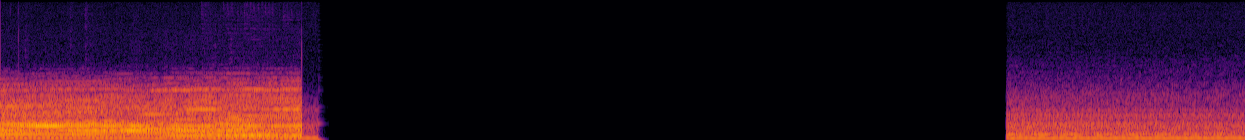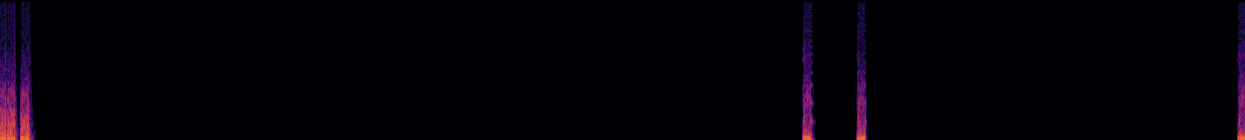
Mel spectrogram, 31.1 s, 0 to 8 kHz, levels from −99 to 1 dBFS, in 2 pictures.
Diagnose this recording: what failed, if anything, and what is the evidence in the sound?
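Mains hum sits under the whole recording as a steady 50 Hz tone with low harmonics. It is loud, only a few decibels below the wanted sound. This is an analogue wiring fault, most likely a ground loop or a transformer coupling the power line into the signal before conversion. Its fixed pitch at exactly the mains frequency, with no change over time, separates it from codec noise or acoustic rumble, which wander.

A long network dropout runs from 3.98 s to 12.59 s, about 8.6 s in all. The last sound is extended briefly as a fading buzz, then there is near-silence for most of that span. The sound resumes later without the lost section. A likely cause is a stalled network path feeding the jitter buffer. The loss of content distinguishes this from a local mute or a playback stall, which would resume where it stopped.

Sound chopped by the voice detector affects the stretch from 15.63 s to 31.08 s. 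Almost all of it, about 15.0 s, is replaced by synthetic comfort noise. This likely points to the sender's call processing gating the signal repeatedly. Unlike the dropout, the gap is filled with comfort noise rather than left silent. It is heard over a call path that carries nothing above 8 kHz.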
